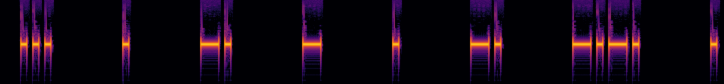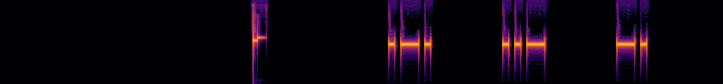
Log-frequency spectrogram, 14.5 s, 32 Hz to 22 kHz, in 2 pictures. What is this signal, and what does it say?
Morse code, heard as a keyed tone, about 20 wpm, spaced as for 9 wpm, 700 Hz. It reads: SENTENCE RUN
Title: 4x Character Spacing - Top 300 Words - 20wpm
